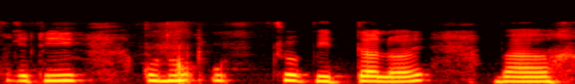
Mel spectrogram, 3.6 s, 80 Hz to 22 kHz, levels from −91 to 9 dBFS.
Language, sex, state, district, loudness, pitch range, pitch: Bengali, female, West Bengal, Jalpaiguri, -20 LUFS, 215-255 Hz, 240 Hz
